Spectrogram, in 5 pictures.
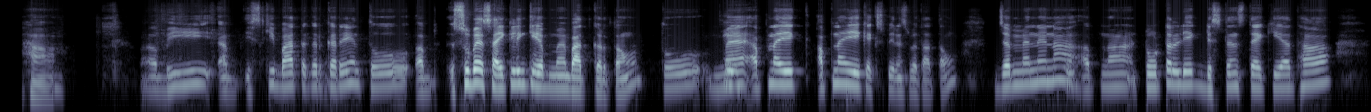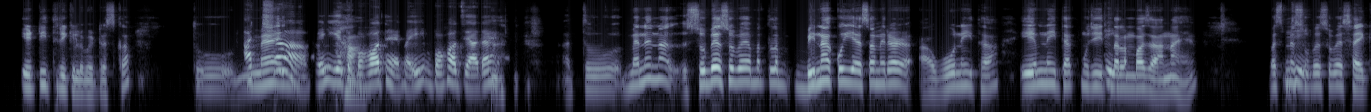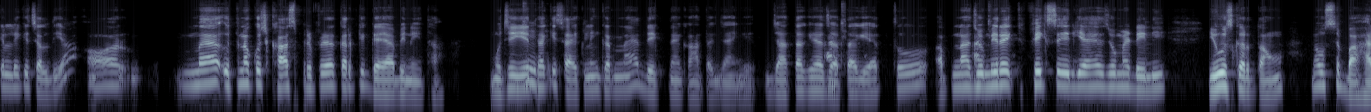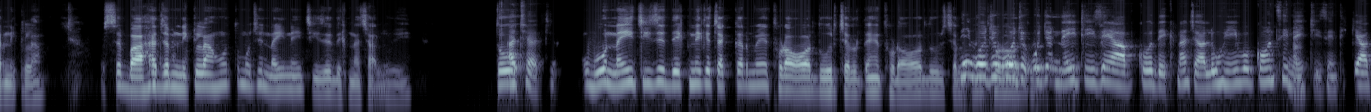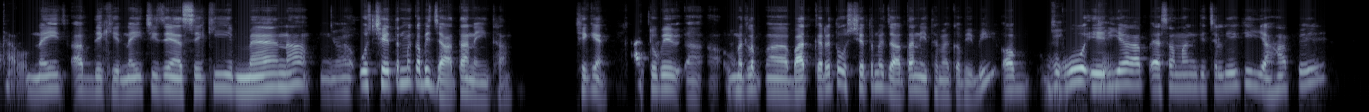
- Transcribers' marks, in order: in English: "साइक्लिंग"; in English: "एक्सपीरियंस"; in English: "टोटल"; in English: "डिस्टेंस"; chuckle; in English: "ऐम"; in English: "प्रिपेयर"; in English: "साइक्लिंग"; in English: "फिक्स एरिया"; in English: "डेली यूज़"; tapping; in English: "टू बी"; in English: "एरिया"
- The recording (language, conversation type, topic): Hindi, unstructured, आपकी राय में साइकिल चलाना और दौड़ना—इनमें से अधिक रोमांचक क्या है?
